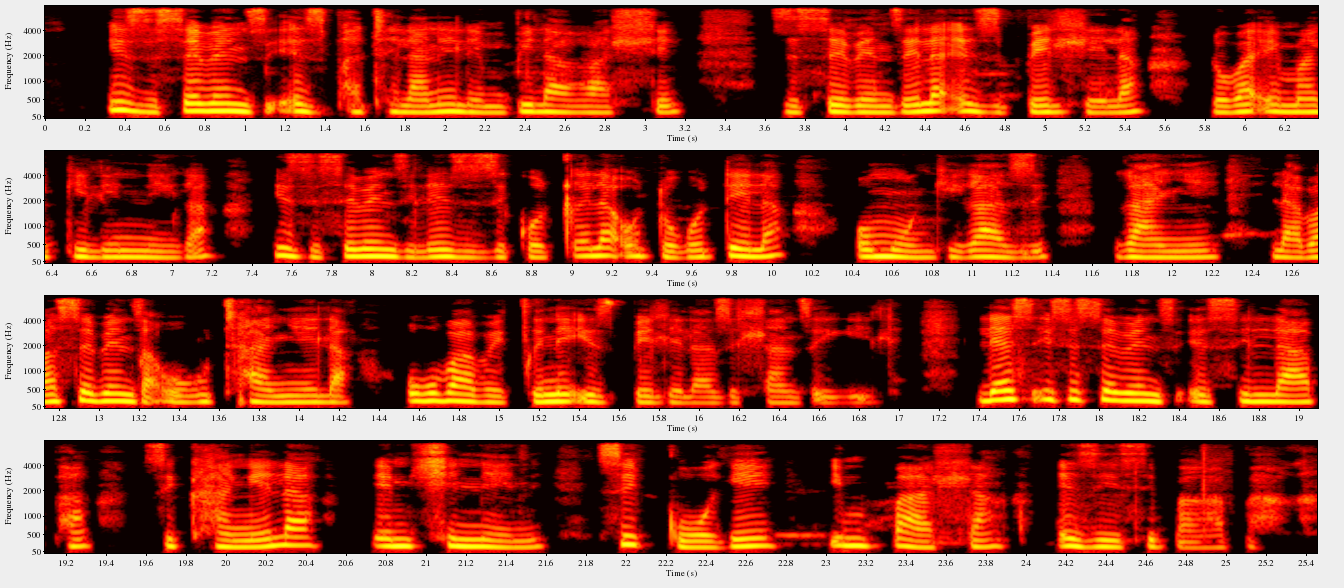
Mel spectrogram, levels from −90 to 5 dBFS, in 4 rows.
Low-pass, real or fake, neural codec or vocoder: 7.2 kHz; real; none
